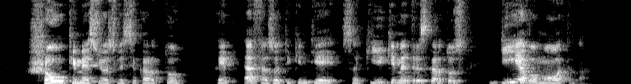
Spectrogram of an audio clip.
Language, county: Lithuanian, Šiauliai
